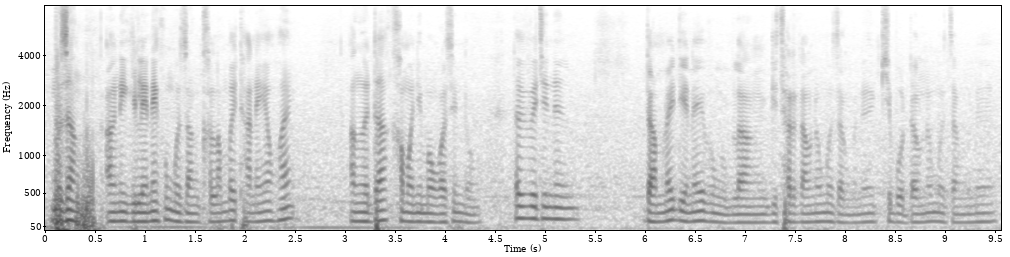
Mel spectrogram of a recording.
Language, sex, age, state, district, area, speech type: Bodo, male, 18-30, Assam, Chirang, urban, spontaneous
